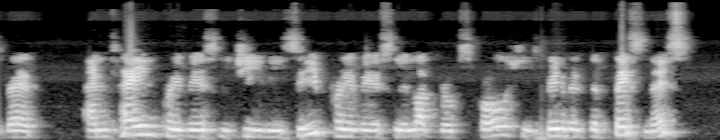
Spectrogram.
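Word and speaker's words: Lyčka: So just for the record, it's pronounced Lycka, no Lycka, no first beast in the space, no Lycka, no such thing.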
